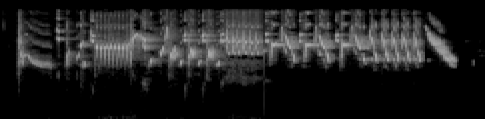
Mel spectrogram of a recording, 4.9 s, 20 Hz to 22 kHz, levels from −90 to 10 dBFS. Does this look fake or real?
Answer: fake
